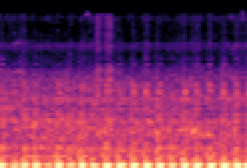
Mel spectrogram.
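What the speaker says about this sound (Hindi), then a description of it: "ये छोटे छोटे बच्चे जा रहे हैं बाइक चलाकर।" A motorbike ridden by small children putters past with a rapid, regular, thumping engine beat, fairly close and steady.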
